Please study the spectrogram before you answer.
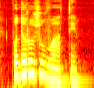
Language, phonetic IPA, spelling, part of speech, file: Ukrainian, [pɔdɔrɔʒʊˈʋate], подорожувати, verb, Uk-подорожувати.ogg
- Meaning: to travel, to voyage, to journey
